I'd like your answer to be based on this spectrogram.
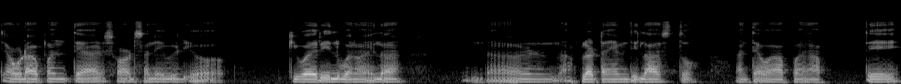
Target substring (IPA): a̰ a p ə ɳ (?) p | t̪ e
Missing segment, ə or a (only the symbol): a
